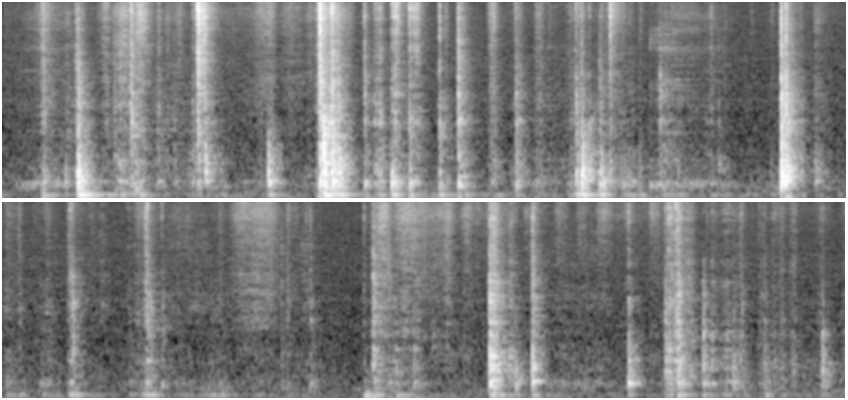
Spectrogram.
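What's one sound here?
Cardboard pieces knock and scrape together as they are handled.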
